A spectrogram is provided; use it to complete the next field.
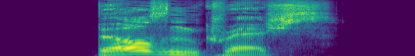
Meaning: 1. genitive singular of Börsencrash 2. plural of Börsencrash
- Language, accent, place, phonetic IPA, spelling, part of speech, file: German, Germany, Berlin, [ˈbœʁzn̩ˌkʁɛʃs], Börsencrashs, noun, De-Börsencrashs.ogg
